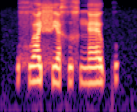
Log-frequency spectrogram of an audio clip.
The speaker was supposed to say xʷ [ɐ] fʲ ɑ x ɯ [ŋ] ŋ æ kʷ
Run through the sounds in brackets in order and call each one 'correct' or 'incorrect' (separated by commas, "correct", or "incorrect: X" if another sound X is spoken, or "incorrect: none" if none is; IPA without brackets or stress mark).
incorrect: ɑ, incorrect: x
